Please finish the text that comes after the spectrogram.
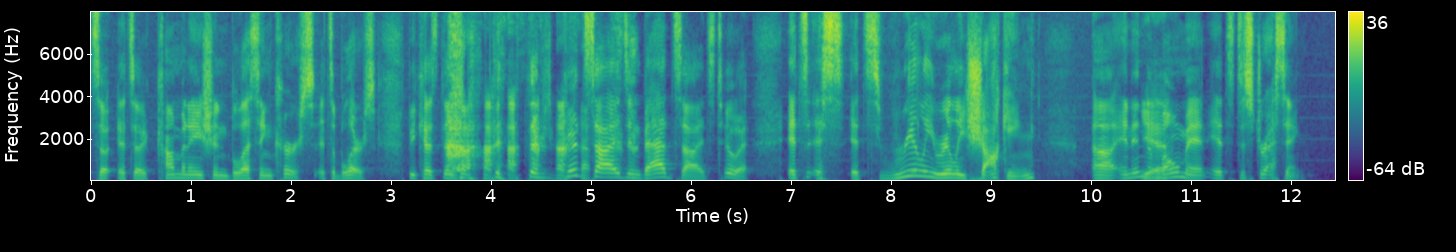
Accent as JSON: {"language": "English", "region": "Michigan", "country": "United States", "tie": "born or raised there", "also_born_or_lived": "Japan / Hawaii / Florida", "said": "And then I went from Japan to Hawaii and then went to Florida. And I grew up in Michigan."}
